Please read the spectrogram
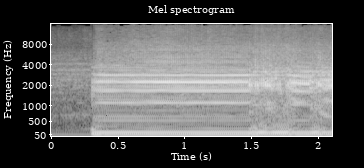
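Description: Amplifier hum, then about a third of a second in the band cuts in abruptly with a loud, held distorted electric guitar chord. From about a second and a half in the sound gets busier as the rest of the rock band plays along.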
